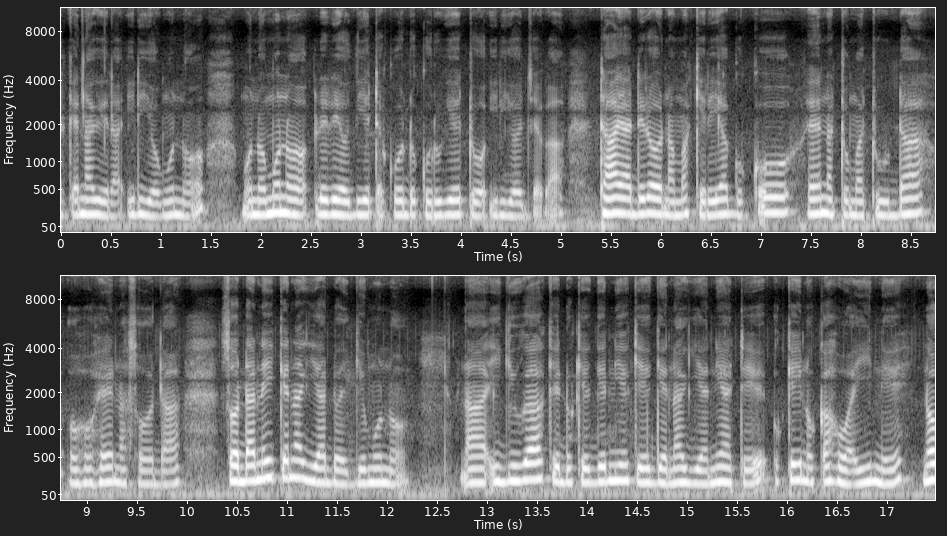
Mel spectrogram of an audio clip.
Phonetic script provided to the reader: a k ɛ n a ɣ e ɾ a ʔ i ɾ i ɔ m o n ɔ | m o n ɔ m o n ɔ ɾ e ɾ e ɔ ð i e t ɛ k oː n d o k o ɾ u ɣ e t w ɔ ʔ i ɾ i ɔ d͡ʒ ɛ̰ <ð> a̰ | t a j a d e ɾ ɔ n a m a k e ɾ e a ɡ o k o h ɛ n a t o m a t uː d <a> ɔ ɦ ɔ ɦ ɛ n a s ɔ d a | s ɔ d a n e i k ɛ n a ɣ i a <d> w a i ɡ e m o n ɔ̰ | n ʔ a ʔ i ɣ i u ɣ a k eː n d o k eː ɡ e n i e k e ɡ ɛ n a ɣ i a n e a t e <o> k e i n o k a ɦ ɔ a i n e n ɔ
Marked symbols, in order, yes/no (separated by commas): no, yes, yes, yes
